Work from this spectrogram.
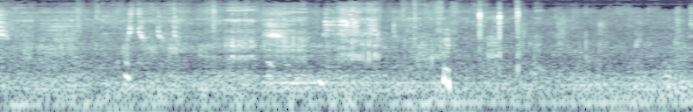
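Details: Stray tuxedo kitten living near the beach in Istanbul purring loudly after a meal, climbing on a person to play: dense low purr with soft background rustling and a single sharp click.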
